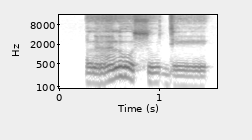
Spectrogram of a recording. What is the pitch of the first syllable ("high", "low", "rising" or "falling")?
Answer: rising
